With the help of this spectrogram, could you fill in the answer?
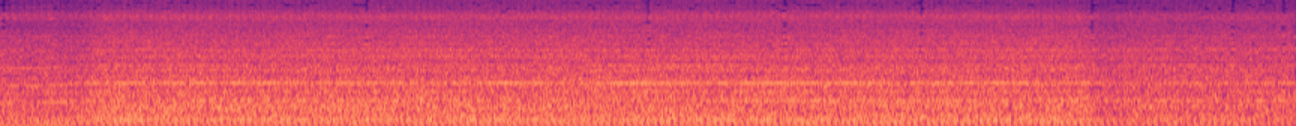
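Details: Generac-built Honeywell standby generator after an overspeed shutdown: the loose governor servo screw was Loctited and the servo readjusted with room to go slower or faster; steady, even engine note holding constant speed, no hunting or surging; normal governed run.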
